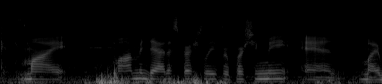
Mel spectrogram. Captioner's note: none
